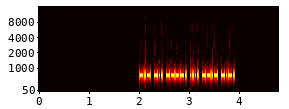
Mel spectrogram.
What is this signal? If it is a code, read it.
Morse code, heard as a keyed tone, about 52 wpm, 700 Hz. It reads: KD9HQC
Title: USA Call Signs - 6 Characters - Repeated 3x - 50wpm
